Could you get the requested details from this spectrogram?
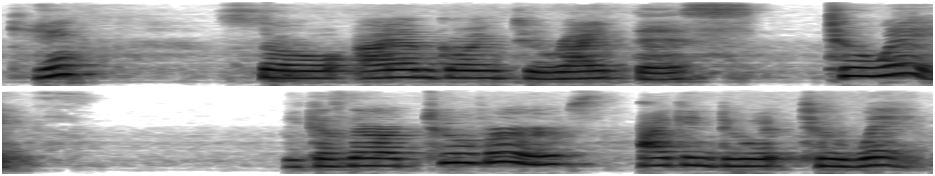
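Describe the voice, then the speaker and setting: Patient language teacher, woman, drawn-out pacing, frequent "okay?" check-ins. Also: on the high side, animated. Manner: slow, deliberate explanations with frequent check-ins. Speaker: Spanish teacher. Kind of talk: whiteboard grammar lesson. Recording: dull lo-fi recording.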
